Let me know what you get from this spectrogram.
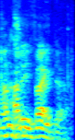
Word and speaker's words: Andrzej Wajda: Andrzej Wajda.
